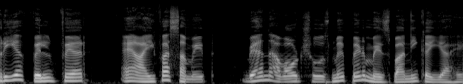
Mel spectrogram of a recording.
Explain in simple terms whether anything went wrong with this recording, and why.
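Something did go wrong, from 1.85 to 3.26 s. The speech turns hollow and phasey there. That is channel delay, heard as comb filtering. One channel arrives about 5 ms late, and the two get mixed together. Shared sound then cancels at evenly spaced pitches, starting near 100 Hz.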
